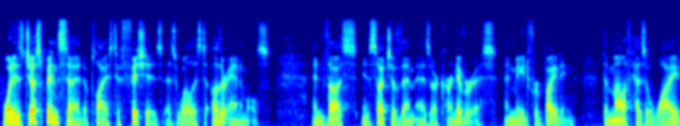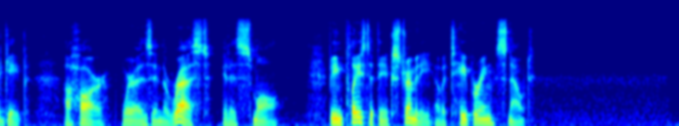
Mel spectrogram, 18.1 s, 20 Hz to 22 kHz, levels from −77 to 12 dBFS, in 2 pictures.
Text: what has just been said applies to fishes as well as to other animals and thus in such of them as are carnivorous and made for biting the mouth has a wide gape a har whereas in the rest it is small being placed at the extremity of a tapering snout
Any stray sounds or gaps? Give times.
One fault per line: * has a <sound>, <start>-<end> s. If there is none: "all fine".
all fine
